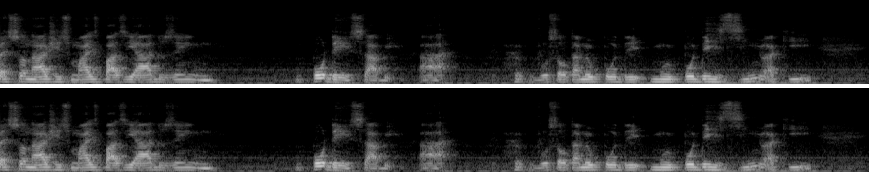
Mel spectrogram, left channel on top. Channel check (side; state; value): both; identical; correlation 1.00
